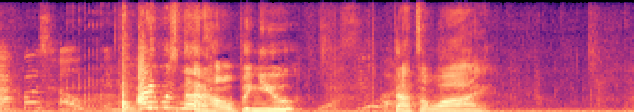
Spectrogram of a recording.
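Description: A small boy shouts excitedly.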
